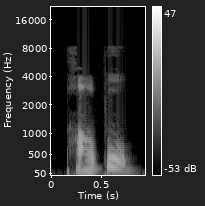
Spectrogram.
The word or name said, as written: 跑步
